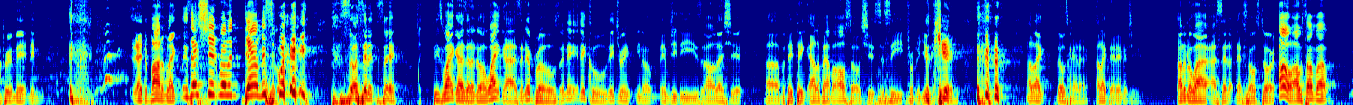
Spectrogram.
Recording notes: Live at The Wonderland Ballroom. The Wonderland Ballroom for venue Washington, D.C.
